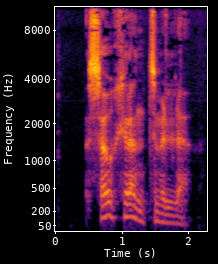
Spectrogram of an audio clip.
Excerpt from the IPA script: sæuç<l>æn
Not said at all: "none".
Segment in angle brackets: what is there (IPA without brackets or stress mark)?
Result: ɾ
